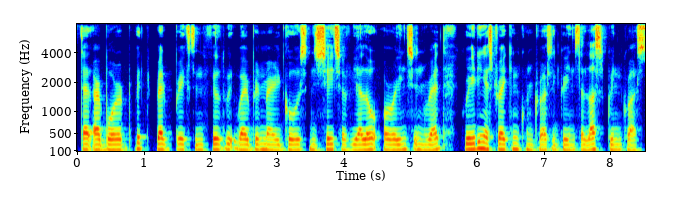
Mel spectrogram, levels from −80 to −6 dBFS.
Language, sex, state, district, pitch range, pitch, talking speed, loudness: English, male, Nagaland, Kohima, 120-125 Hz, 120 Hz, 195 wpm, -20 LUFS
